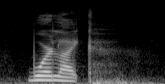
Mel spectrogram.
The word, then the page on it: warlike: American English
